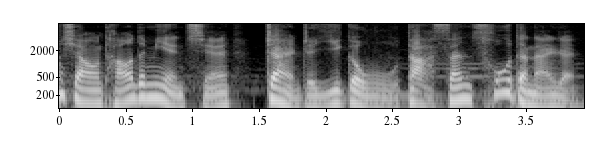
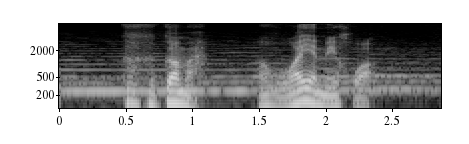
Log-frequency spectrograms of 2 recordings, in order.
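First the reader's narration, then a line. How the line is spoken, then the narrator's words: Cheerful, grinning. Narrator (Chinese): 他笑嘻嘻地说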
